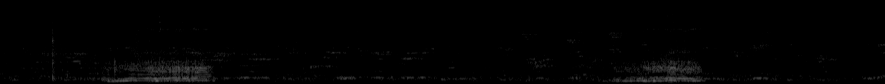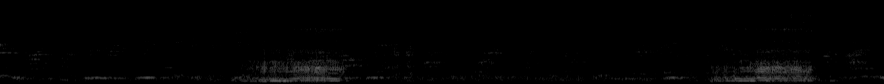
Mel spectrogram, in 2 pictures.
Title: Gizmo the snoring dog!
